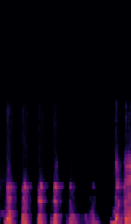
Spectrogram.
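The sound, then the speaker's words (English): A person imitates a hen's egg-laying call: six quick, evenly spaced clucks fading slightly, then a louder rising squawk at the end, voiced clearly with no other sounds. “So when they lay an egg, it's usually.”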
